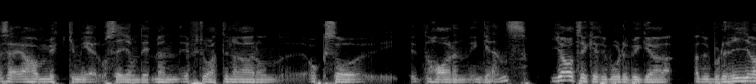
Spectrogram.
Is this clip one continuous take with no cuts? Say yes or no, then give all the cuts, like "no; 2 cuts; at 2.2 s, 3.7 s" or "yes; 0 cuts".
no; 2 cuts; at 1.5 s, 5.4 s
